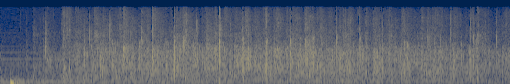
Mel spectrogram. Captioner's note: audience applauds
